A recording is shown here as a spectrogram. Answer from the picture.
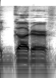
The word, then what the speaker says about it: Qatar: We could spend a lot of time talking about what's the correct pronunciation of this word. I'll say Qatar. If you'd like to say Qatar, if you'd like to say gutter, you know, feel free.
